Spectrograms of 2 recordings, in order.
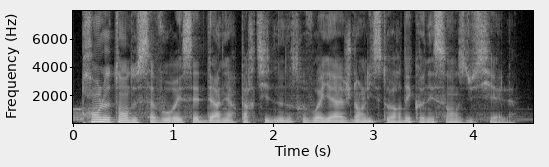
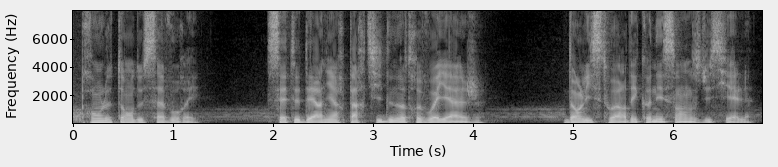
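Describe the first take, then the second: First: It is said in one go without pauses. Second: It pauses after savourer and after voyage.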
